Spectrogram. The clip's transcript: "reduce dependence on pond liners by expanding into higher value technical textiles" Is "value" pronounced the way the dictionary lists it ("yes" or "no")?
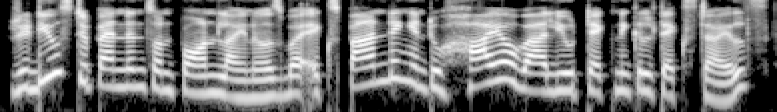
yes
